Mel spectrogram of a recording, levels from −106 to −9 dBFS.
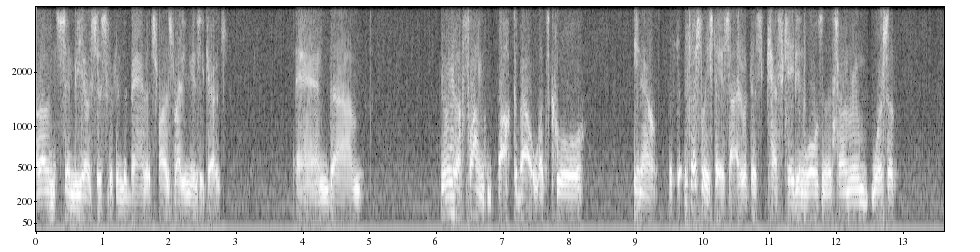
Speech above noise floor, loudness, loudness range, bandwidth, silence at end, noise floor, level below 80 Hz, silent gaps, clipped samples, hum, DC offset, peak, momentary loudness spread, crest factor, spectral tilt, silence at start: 31 dB; -13 LUFS; 4 LU; 4 kHz; 0.75 s; -43 dBFS; -46 dBFS; none; under 0.1%; none; 0.8%; 0 dBFS; 7 LU; 12 dB; -9.5 dB/octave; 0 s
